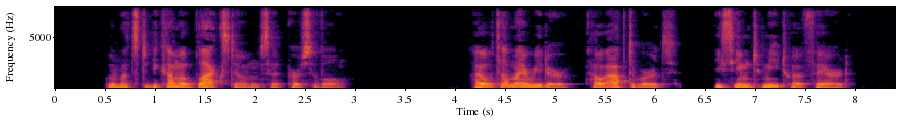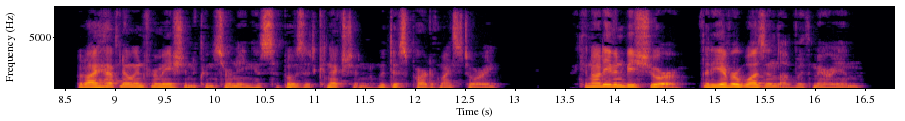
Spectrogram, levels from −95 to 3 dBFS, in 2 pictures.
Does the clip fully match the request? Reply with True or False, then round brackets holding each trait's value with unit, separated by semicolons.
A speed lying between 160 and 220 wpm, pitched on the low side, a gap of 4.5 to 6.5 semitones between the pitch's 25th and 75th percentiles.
True (180 wpm; 120 Hz; 5.4 semitones)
